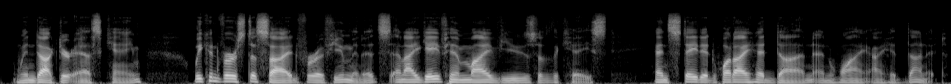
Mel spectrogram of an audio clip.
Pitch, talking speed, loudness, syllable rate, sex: 95 Hz, 200 wpm, -21 LUFS, 4.9 syllables/s, male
